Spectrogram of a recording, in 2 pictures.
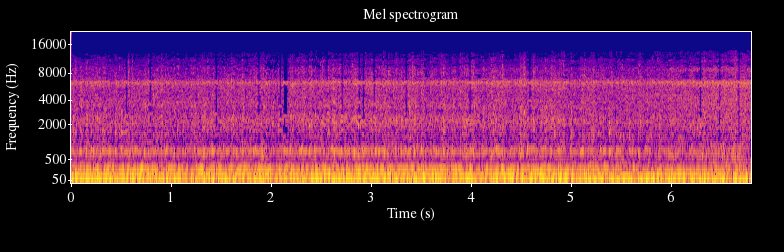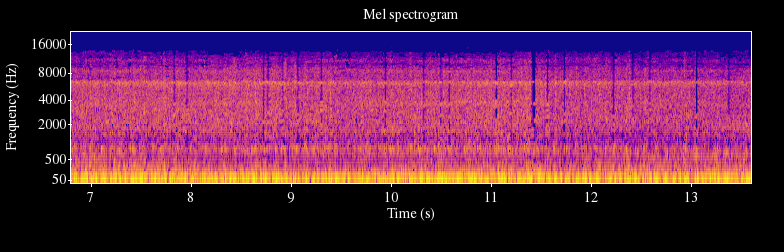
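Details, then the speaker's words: Camaro V8 after swap to Elgin 1840P cam (228/230, .585 lift, 112 LSA) with PAC 1218 springs, working well with the old torque converter: deep lopey rhythmic chug at idle, about three pulses a second; normal healthy cammed idle. "cece here is working great working fantastic um since we swapped out the cam the new converter"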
